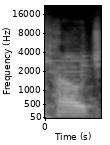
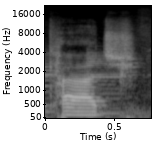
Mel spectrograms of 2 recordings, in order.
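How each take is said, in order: First: It is said in a standard American accent. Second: It is said in a Pittsburgh local accent. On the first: "Instead of saying couch" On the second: "you say couch"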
